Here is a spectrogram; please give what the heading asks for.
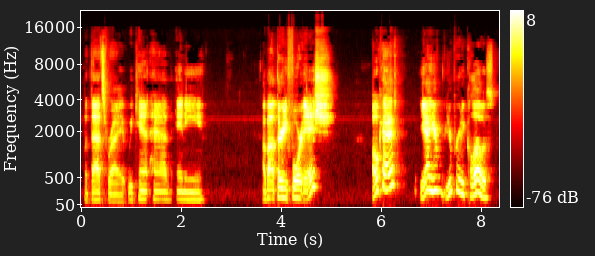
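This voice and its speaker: Taking his time and pausing often, a livestream host in his thirties chats informally with his viewers, speaking straight to the chat. His medium-pitched voice has lively intonation and a pushed, bright quality.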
